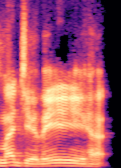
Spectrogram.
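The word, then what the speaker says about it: مجراها: menuruti riwayatnya yang sahih Nah kalau riwayatnya Imam Hafiz ya itu bacanya Yang bertajwid itu ya harus majriha Nah itu karena di situ terdapat Imal lah bacaan imalah begitu Pak Doni Ya makasih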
